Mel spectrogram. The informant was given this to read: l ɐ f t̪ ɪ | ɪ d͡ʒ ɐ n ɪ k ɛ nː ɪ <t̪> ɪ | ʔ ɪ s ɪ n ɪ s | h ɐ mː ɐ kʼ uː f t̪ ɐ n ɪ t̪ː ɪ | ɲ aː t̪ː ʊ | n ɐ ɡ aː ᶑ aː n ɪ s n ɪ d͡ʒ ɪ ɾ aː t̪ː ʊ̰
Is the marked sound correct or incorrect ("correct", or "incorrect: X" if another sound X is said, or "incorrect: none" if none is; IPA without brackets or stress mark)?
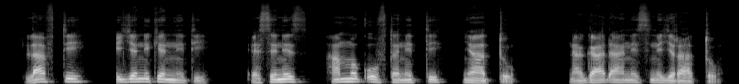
correct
